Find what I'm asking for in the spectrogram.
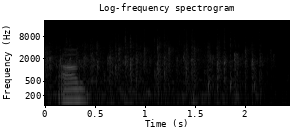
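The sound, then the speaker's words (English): A group clapping to encourage a participant. A brief voice sounds at the start, then a steady patter of many claps follows and fades away at the end. “So can we give Margaret a clap and encourage her?”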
